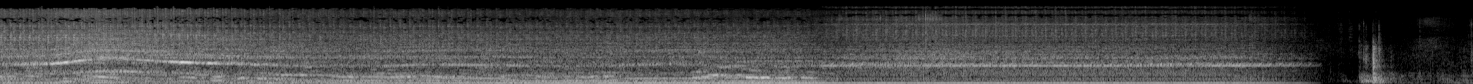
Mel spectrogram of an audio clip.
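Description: Small engine of a Suzuki Carry kei truck idling steadily under a voice talking. The running sound cuts off about a second before the end, followed by a sharp click.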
